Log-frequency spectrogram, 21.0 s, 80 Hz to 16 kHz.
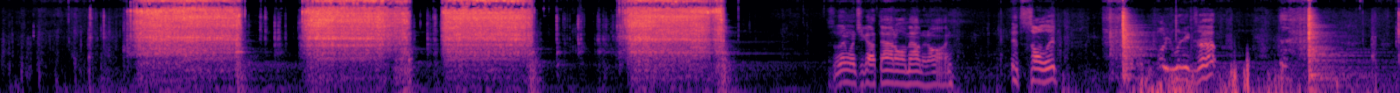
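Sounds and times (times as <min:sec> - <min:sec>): power tool driving bolts: 0:01.9 - 0:11.1, 0:16.6 - 0:17.3, 0:19.5 - 0:21.0.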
